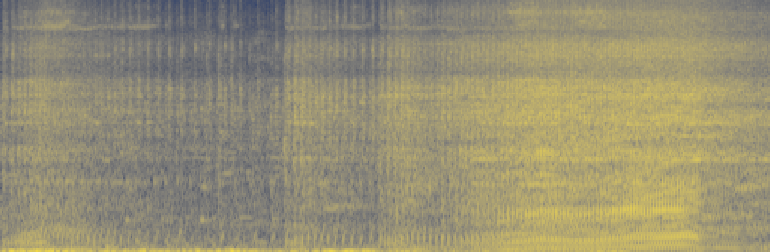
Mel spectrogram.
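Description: Car engine running with a rapid pulsing beat, then revving up from about four seconds in, the pitch climbing and the sound getting louder before it falls away near the end.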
